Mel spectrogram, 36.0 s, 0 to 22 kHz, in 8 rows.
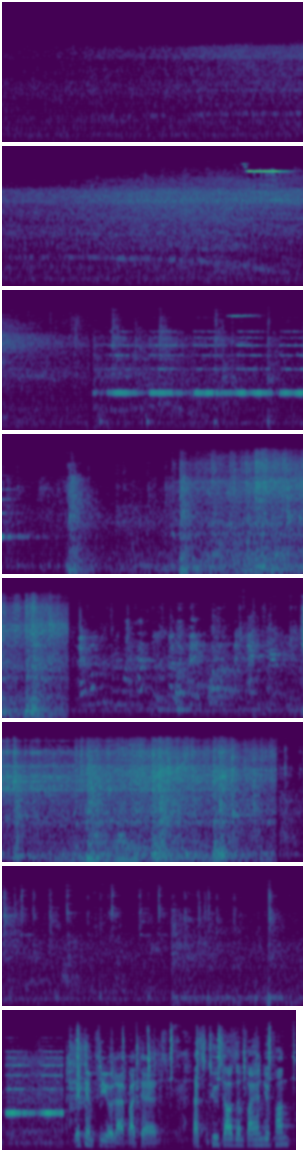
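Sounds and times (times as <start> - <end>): pallet jack whine: 5.4 - 19.1, 22.4 - 26.7
steel wheels rumbling and rattling: 13.7 - 31.6, 32.6 - 36.0.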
